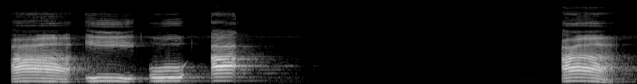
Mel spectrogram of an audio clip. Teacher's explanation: Di mana makhraj hamzah? Aqsa al-halq. Di al-halq yang paling bawah.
